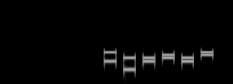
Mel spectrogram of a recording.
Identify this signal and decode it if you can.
Multi-frequency trunk signalling (R1, as on North American trunks), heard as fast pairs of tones, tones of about 120 ms. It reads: KP 4606 ST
